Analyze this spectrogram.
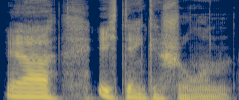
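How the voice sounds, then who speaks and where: A man's voice: on the low side, sing-song, drawn-out words, husky, no room sound, studio quality, exaggerated voice. A man voicing an exasperated, puzzled female office worker in emphatic storybook dialogue. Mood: composed.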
